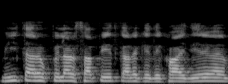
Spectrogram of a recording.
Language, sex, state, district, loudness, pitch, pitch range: Hindi, male, Bihar, Muzaffarpur, -24 LUFS, 160 Hz, 150-170 Hz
